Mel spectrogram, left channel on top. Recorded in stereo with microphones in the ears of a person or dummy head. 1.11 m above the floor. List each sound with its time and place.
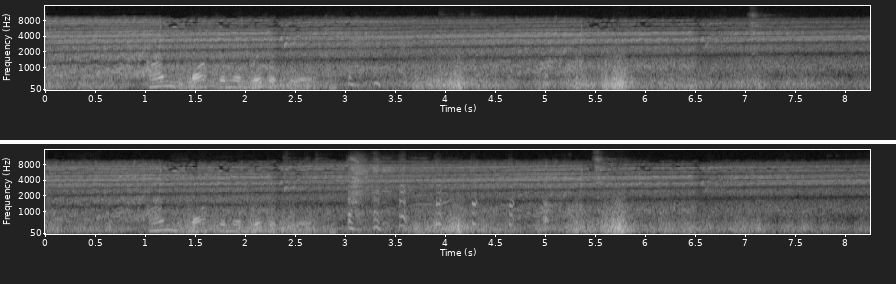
0.0 s a drone: 30° left (ahead or behind); by 8.3 s 15° left (ahead or behind)
1.0 s a man speaking: 65° left (ahead or behind)
3.0 s a giggle: 55° right (ahead or behind)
